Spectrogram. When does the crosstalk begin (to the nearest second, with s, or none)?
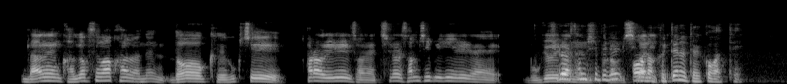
5 s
